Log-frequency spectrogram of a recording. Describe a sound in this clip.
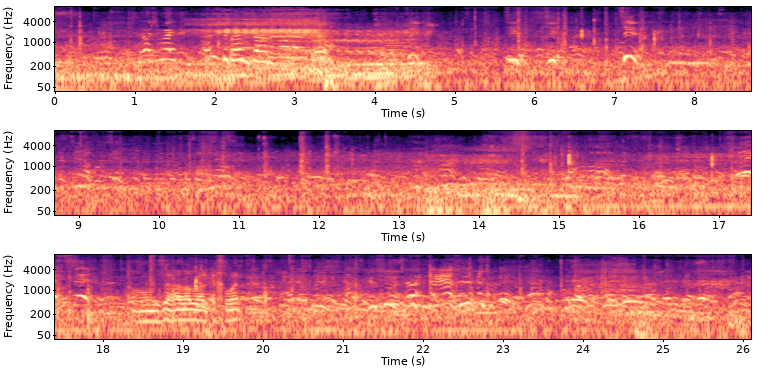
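Several men talk outdoors nearby.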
